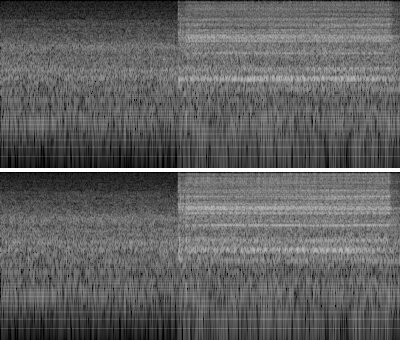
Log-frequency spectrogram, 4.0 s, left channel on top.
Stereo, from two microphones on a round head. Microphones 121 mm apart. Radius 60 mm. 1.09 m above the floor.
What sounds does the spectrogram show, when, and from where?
1.8 s a camera shutter: 10° right (ahead or behind), 5 m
